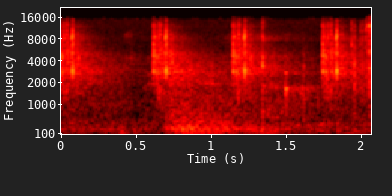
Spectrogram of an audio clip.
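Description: About half a dozen sharp clicks of DSLR camera shutters firing, some in quick pairs, over a faint murmur of room noise.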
